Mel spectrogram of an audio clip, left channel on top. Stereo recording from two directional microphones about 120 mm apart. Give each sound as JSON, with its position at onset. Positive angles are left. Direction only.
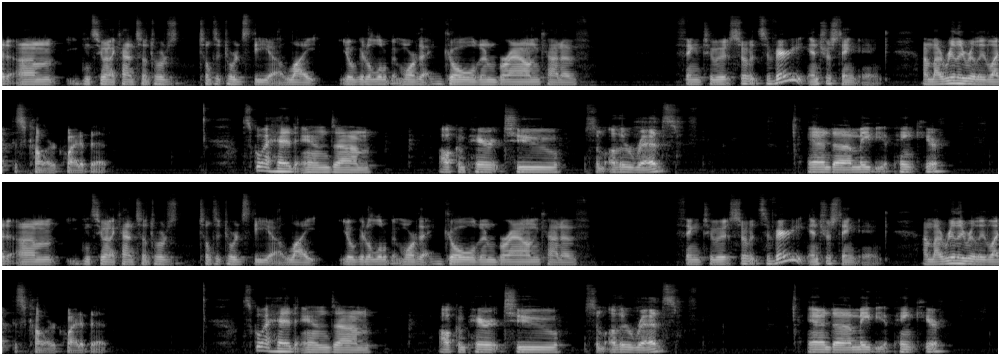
{"t": 0.0, "sound": "speech", "side_deg": -15}
{"t": 14.3, "sound": "speech", "side_deg": -35}
{"t": 17.8, "sound": "speech", "side_deg": -25}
